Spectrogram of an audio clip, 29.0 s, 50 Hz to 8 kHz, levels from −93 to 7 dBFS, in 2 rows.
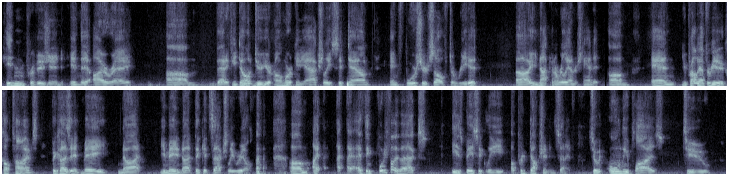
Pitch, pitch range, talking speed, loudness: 120 Hz, 105-135 Hz, 145 wpm, -23 LUFS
